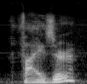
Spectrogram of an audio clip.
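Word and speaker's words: Pfizer: yeah I Googled that fizer is at the top of the Pharma Heap fiser PF i z e r the p is silent wow well that sounds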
